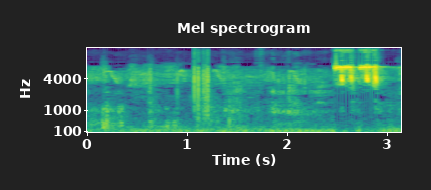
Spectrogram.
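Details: Blue-crowned hanging parrot kept as a lure bird that calls day and night; after a quiet stretch with low hum and faint clicks, two short, sharp, very high squeaky notes ring out close together near the end.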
